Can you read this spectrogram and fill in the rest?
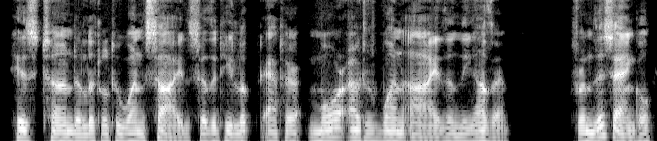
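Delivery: usual speaking voice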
